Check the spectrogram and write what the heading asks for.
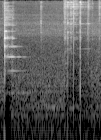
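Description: A metal spoon clinks once against a ceramic bowl and rings briefly, followed about a second and a half in by a few light clicks and rattles.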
